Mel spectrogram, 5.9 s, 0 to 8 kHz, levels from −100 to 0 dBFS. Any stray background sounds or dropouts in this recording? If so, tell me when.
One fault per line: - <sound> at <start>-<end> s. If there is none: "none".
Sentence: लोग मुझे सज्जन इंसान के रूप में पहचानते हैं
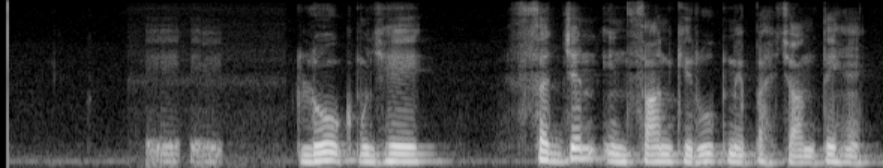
- laugh at 1.0-1.5 s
